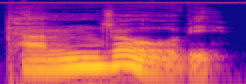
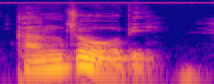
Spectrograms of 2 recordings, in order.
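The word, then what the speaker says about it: 誕生日: Then you get the tanjoubi, which like the other... and then we get the tanjoubi, which is nakadaka tanjoubi. Accent on the jo, tanjoubi.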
